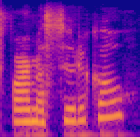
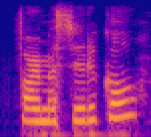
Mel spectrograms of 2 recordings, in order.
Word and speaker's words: pharmaceutical: hard CA sound when it should be a soft sea so it was pharmaceutical pharmaceutical um we would also say Pharmacy would be a place um so yeah that CA is a is a soft C that's the only thing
